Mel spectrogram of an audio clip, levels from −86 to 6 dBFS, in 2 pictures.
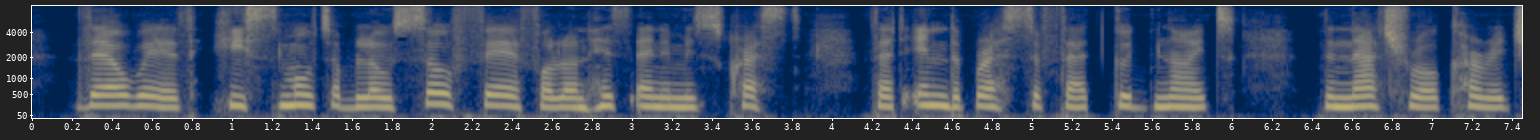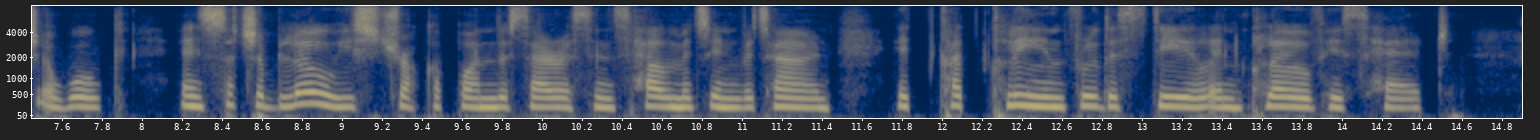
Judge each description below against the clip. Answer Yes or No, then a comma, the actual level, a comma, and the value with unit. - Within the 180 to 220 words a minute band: Yes, average, 185 wpm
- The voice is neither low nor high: No, high, 215 Hz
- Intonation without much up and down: Yes, narrow, 2.0 semitones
